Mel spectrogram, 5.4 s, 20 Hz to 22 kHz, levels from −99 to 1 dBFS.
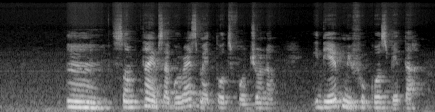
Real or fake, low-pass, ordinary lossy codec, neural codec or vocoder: real; 19.8 kHz; none; none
